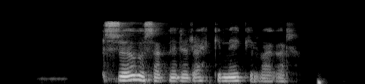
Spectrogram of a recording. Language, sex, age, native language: Icelandic, female, 40-49, Icelandic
